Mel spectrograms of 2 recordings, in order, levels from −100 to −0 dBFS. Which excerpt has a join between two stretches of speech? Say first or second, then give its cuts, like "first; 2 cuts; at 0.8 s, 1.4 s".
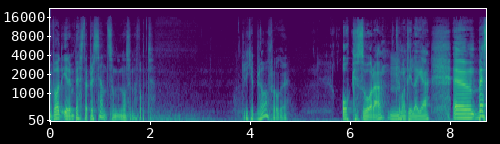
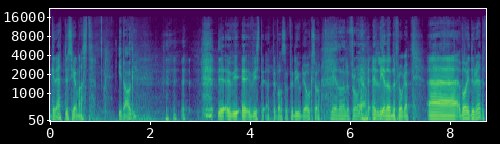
second; 1 cut; at 4.2 s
